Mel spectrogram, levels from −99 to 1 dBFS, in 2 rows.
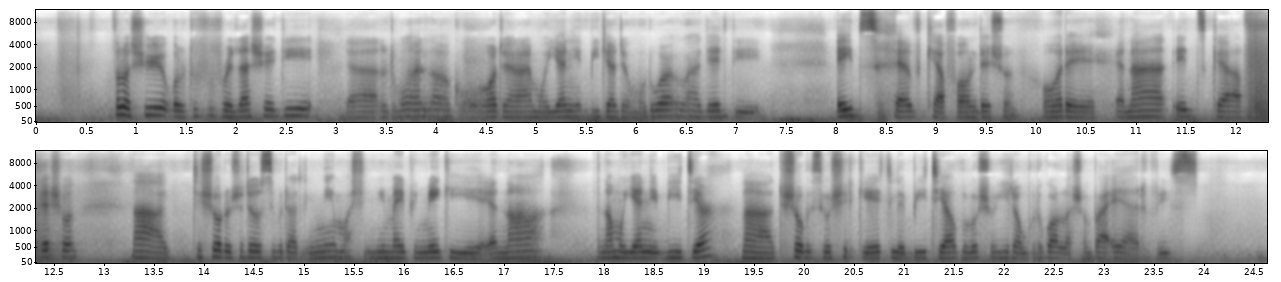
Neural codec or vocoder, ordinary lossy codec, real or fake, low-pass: codec, 24 kHz, 0.9 kbps, WavTokenizer, large speech release; none; fake; none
